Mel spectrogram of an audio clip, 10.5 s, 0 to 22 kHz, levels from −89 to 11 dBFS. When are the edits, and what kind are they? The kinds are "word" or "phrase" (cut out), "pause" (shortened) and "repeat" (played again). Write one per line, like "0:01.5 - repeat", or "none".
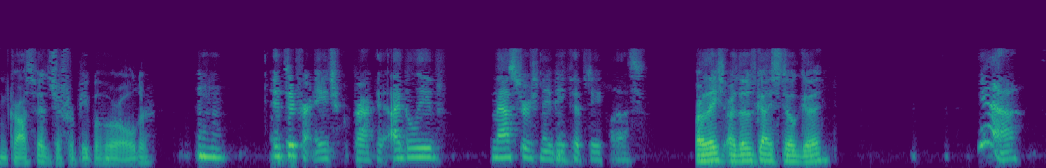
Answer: none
